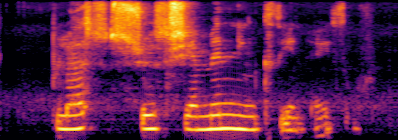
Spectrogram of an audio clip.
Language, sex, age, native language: Icelandic, male, 8, Icelandic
